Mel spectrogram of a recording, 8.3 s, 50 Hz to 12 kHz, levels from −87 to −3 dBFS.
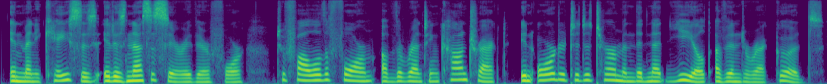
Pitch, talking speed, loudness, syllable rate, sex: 175 Hz, 180 wpm, -19 LUFS, 5.6 syllables/s, female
